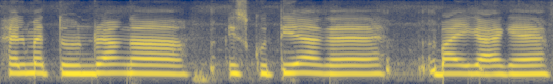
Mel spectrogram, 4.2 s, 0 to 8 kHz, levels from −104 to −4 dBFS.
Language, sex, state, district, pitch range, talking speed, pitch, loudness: Chakma, female, Tripura, Dhalai, 260-280 Hz, 100 wpm, 270 Hz, -13 LUFS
